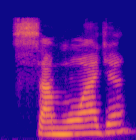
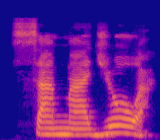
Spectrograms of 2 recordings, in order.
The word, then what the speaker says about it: Samayoa: Hoy nos acompaña el maestro Samoaya. Perdón, lo pronuncio mal. Samayoa, esa es la pronunciación correcta.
